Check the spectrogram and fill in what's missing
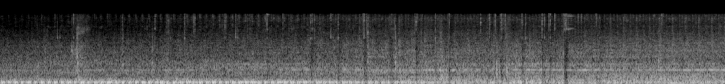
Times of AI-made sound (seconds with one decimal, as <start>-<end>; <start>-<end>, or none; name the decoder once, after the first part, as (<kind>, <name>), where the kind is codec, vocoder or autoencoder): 1.1-1.6 (vocoder, BigVGAN v2); 4.3-5.1

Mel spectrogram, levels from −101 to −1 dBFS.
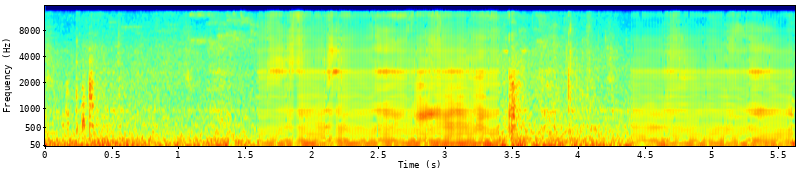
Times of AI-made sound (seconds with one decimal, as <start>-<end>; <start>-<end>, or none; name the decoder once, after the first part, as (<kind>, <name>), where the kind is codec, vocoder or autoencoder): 1.6-3.4 (vocoder, BigVGAN v2); 4.4-5.6

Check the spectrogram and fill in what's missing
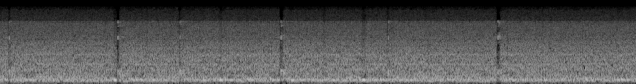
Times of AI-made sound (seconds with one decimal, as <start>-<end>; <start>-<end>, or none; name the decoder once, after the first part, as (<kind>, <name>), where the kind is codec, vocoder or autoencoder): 0.0-6.4 (vocoder, BigVGAN v2)

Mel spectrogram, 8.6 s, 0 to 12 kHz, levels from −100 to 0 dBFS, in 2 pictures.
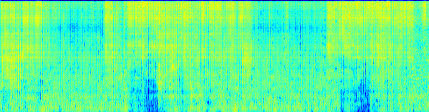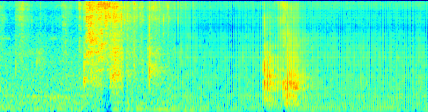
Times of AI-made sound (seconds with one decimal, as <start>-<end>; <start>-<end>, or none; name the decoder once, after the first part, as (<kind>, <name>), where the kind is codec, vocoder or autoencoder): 0.0-4.1 (vocoder, BigVGAN v2); 6.0-8.6

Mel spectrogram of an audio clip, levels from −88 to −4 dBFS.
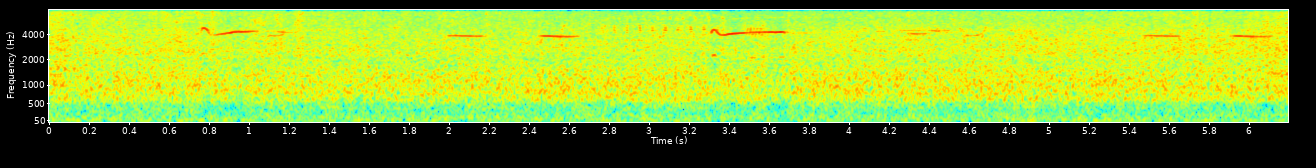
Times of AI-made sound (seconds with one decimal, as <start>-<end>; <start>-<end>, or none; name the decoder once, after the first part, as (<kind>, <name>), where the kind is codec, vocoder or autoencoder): none

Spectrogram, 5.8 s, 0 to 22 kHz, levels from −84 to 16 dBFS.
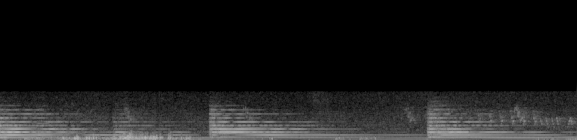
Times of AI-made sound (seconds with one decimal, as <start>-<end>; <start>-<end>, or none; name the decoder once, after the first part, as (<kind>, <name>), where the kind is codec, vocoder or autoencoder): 0.4-1.0 (vocoder, BigVGAN v2); 3.0-4.7

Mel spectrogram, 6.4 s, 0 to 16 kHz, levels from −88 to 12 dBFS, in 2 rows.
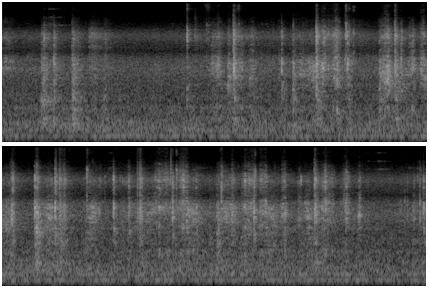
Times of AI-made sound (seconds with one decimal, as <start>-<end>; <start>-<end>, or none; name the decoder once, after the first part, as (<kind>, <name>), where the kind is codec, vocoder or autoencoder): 1.3-2.8 (vocoder, BigVGAN v2)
